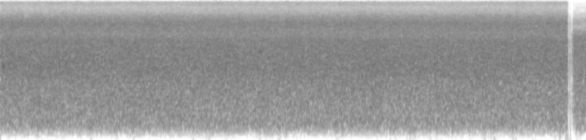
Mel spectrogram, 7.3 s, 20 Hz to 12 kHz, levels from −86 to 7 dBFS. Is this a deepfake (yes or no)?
no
